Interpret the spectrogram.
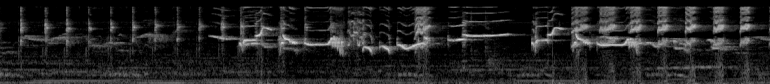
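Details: Oriental magpie-robin singing, with eagle-call imitations, as a master recording for other birds: fast ticking notes lead into loud, twisting whistles and scratchy bursts, with a brief pause before another rich phrase.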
